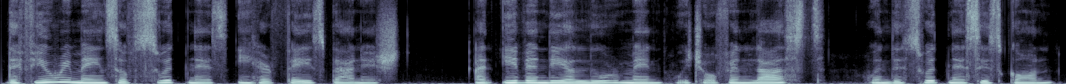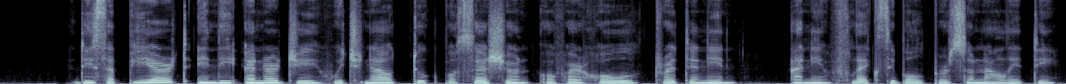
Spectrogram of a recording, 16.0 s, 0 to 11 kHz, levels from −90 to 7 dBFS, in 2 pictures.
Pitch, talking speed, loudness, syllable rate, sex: 215 Hz, 135 wpm, -17 LUFS, 4.6 syllables/s, female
